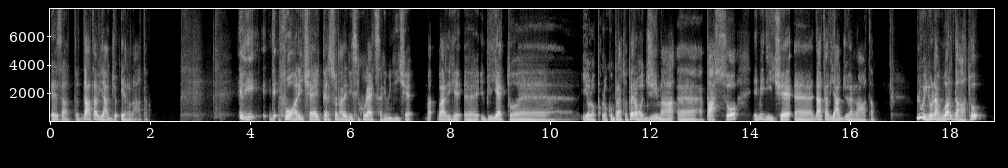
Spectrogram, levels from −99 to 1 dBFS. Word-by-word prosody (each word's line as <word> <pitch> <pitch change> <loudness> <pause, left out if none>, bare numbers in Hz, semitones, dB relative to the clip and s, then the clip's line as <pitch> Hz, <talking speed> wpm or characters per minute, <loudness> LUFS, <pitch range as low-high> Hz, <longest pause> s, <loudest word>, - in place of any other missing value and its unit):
Esatto, 125 -4 -4
data 150 +5 +2
viaggio 130 -2 -2
errata. 115 -6 -7 1.7
E - - +2
lì 170 - -3
e 385 0 -18
d - - -4
fuori 150 -5 +4
c'è 130 +2 0
il 130 0 +3
personale 130 0 -1
di 125 -1 -4
sicurezza 120 +1 0
che 120 - -5
mi 120 - -4
dice: 115 -2 -6 0.2
"Ma - - -8
guardi 135 -5 +1
che, 115 -1 -3
uhm, 110 -2 -3
il 125 - -8
biglietto 125 -3 0
è" 105 -1 -3 0.7
io 130 -2 +2
l'ho 110 -2 -1
p - - -12
l'ho 130 - -2
comprato 115 0 -2
per - - +6
oggi, 120 +4 -1
ma, 115 -1 -1
ehm, 110 -1 -4
passo 460 - +3 0.3
e 135 - -4
mi 160 +4 -4
dice: 130 +2 +2
"Ehm, 110 -2 -1
data 140 +3 +1
viaggio 120 -2 0
errata". 110 0 -6 0.8
Lui 255 - +5
non 150 +4 +4
ha 170 - +6
guardato 410 - +2
120 Hz, 145 wpm, -22 LUFS, 110-135 Hz, 1.7 s, per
